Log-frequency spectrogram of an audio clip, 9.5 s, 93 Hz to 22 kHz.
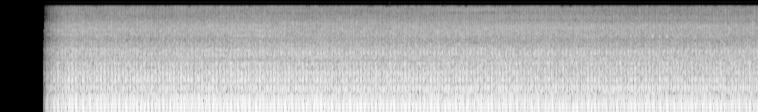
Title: Bruit moteur Hotchkiss M201... Est-il normal ?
